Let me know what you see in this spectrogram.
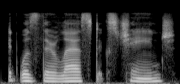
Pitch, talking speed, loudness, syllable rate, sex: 145 Hz, 165 wpm, -17 LUFS, 4.4 syllables/s, female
